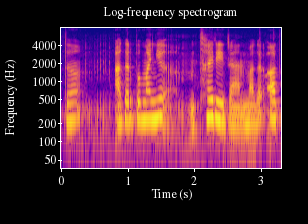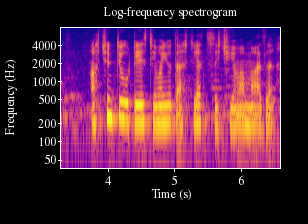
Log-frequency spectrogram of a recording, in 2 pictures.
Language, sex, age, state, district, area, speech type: Kashmiri, female, 30-45, Jammu and Kashmir, Srinagar, urban, spontaneous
